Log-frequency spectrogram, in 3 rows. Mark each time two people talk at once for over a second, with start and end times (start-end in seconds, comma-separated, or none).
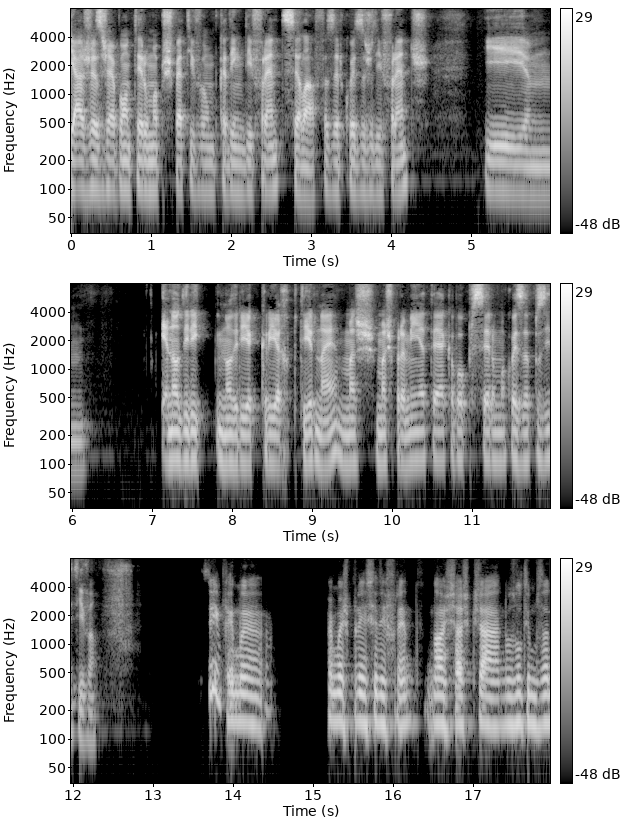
none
